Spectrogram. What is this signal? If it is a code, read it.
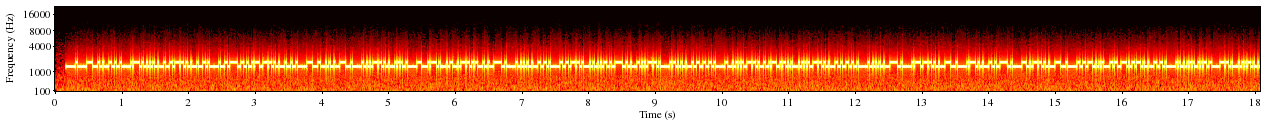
TTY/TDD text telephone tones (45.45 baud Baudot), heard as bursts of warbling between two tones, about 400 Hz shift, 1600 Hz centre. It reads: O0EJ7 7UTPZ 1OC9J 6MEKC B5J8I KJPT4 D28CY QZDKY 00J5E 9E05N 9INXL 8FYSV …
